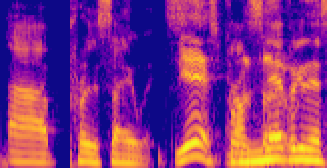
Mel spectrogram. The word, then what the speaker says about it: Protasiewicz: I've already forgotten how to pronounce her name. Protasiewicz.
